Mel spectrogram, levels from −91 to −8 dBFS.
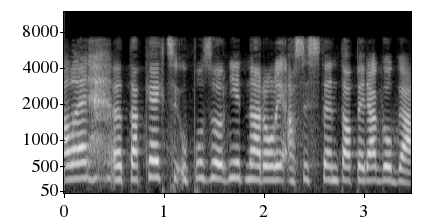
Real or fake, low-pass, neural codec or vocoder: fake; 7.2 kHz; codec, 16 kHz, 0.8 kbps, ZipCodec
